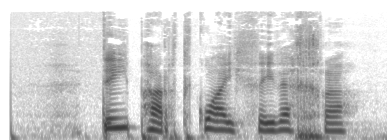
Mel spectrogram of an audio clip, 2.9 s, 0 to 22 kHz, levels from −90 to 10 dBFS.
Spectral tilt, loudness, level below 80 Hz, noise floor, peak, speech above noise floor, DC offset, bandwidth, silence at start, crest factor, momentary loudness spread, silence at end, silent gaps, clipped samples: -5.5 dB/octave; -22 LUFS; -38 dBFS; -49 dBFS; -4 dBFS; 28 dB; under 0.1%; 16.5 kHz; 0.1 s; 18 dB; 7 LU; 0.3 s; none; under 0.1%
